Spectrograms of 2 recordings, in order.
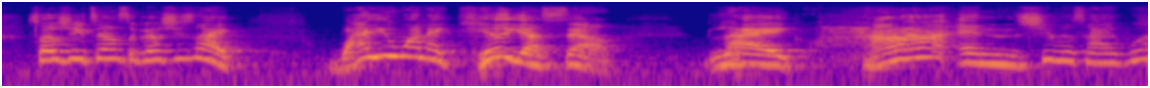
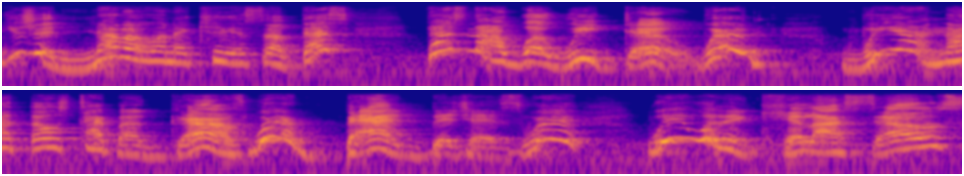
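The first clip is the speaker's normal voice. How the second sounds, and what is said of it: Imitates another person's voice. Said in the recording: “This accent? ... I'm trying to be her.”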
